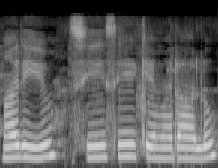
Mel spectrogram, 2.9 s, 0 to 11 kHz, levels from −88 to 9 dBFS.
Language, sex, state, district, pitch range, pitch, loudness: Telugu, female, Andhra Pradesh, Annamaya, 215-240 Hz, 225 Hz, -15 LUFS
